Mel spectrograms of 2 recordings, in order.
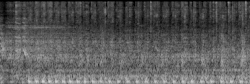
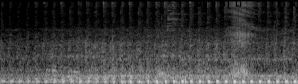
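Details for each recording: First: Hero HF Deluxe BS6 motorcycle, about 7,000 km, idling: loose metallic chatter over steady thump from timing chain noise; rides oddly. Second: Hero HF Deluxe BS6 motorcycle, about 7,000 km, idling with a steady, even low thump and no ticking or rattle after timing chain replacement fixed its timing chain noise.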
